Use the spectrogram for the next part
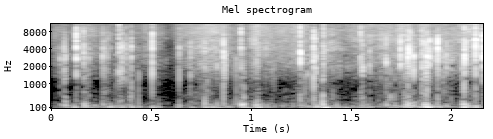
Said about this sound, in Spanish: Voy a hacer yo también a SMR con un ticket del chino. A ver.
